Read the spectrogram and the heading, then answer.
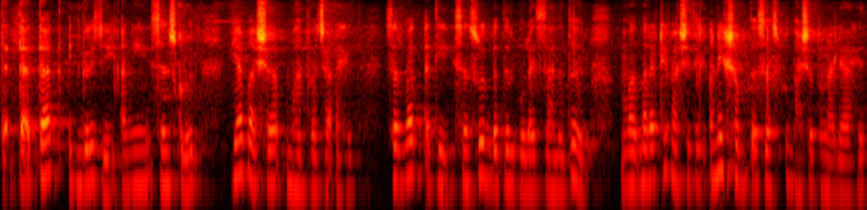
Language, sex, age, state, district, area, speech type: Marathi, female, 18-30, Maharashtra, Osmanabad, rural, spontaneous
